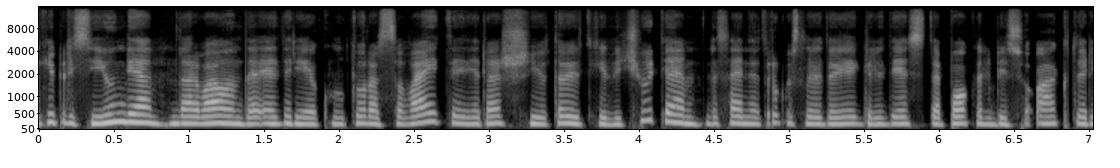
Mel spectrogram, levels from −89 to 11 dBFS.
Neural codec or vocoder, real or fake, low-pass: codec, 44.1 kHz, 2.6 kbps, SNAC; fake; 14.4 kHz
